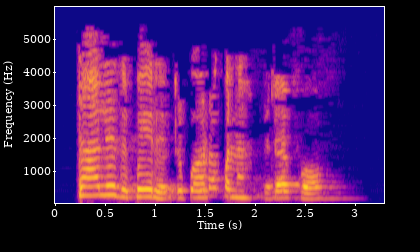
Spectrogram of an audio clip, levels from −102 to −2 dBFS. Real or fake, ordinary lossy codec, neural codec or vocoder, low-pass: fake; MP3, 24 kbps; codec, 16 kHz, 8 kbps, FreqCodec, larger model; 5.4 kHz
